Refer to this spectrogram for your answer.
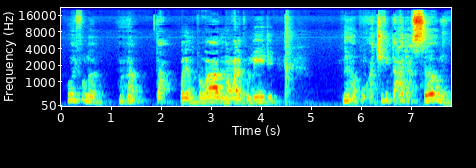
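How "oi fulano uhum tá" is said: soft, sad, mopey, listless, deflated voice. Showing someone far from target starting the meeting sad: mock-sad greeting. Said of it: "você começa a reunião triste".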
